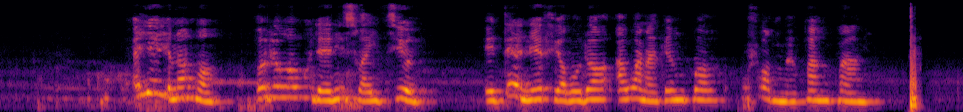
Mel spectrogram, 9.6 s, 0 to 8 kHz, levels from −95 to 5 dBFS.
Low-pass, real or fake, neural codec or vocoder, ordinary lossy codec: 7.2 kHz; fake; codec, 16 kHz, 8 kbps, FreqCodec, smaller model; AAC, 48 kbps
